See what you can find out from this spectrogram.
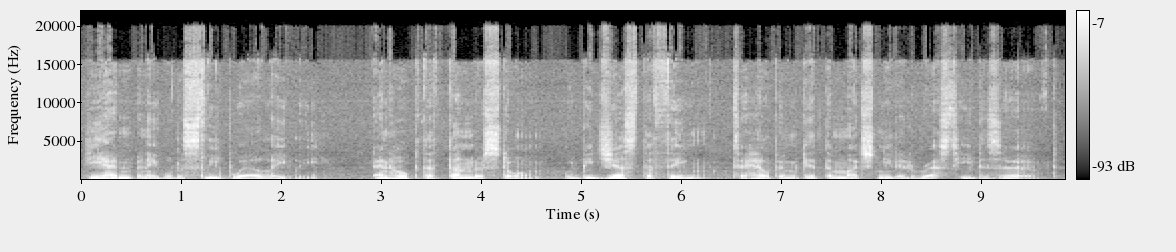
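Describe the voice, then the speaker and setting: A man with a gravelly, husky voice giving deliberate, solemn dramatic narration for a mystery radio play. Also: very deep voice, sing-song.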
